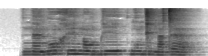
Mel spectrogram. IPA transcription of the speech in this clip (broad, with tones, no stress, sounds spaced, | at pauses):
n ɛ̃˧ ɡ ɔ̃˦ h ĩ˦ n ɔ̃˦ ɡ͡b i˦ | ɡ ũ˦ ɡ i˦˨ n a˨˦ d ɛ˦˨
